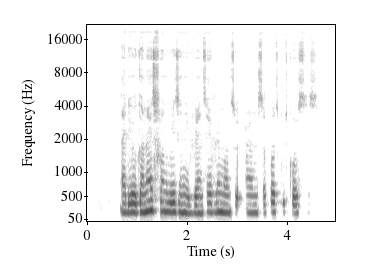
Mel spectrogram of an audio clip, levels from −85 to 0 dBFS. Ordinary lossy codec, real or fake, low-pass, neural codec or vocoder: MP3, 96 kbps; fake; 19.8 kHz; vocoder, 44.1 kHz, 128 mel bands every 256 samples, BigVGAN v2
